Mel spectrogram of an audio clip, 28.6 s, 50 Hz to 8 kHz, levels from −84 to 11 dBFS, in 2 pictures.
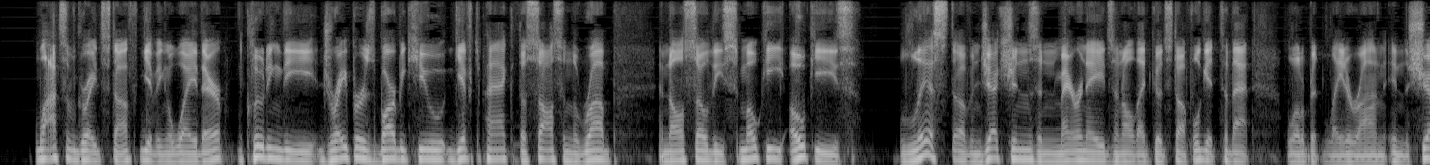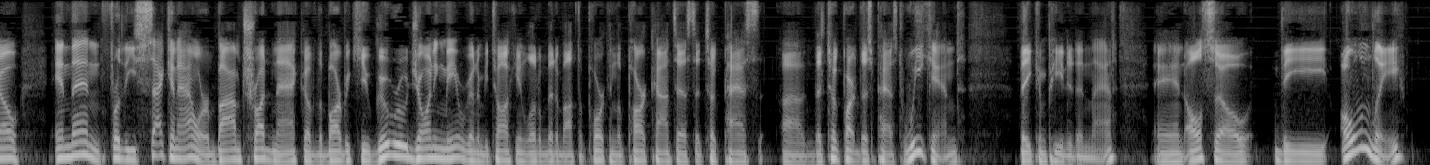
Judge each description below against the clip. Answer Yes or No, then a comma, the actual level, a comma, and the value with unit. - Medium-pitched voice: No, low, 110 Hz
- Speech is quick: No, average, 190 wpm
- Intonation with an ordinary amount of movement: Yes, average, 4.2 semitones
